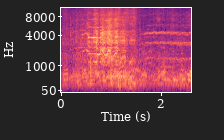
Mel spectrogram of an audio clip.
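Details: Black Forest horse mare Nessaja, three years old, shown with other three-year-old mares at Rossfest 2022 in St. Märgen on 11 September 2022; a harsh broadband burst gives way to a steady, high, harmonic whinny tone, with crowd voices behind.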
